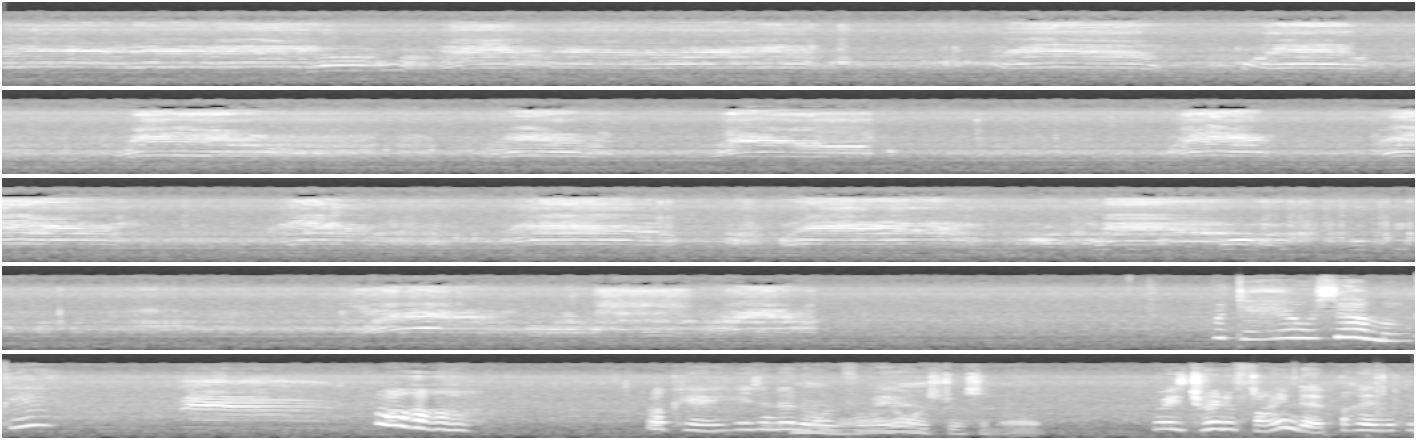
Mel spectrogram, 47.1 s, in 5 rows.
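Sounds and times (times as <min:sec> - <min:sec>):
cat meowing: 0:00.0 - 0:05.5, 0:06.6 - 0:09.2, 0:10.2 - 0:11.8, 0:12.7 - 0:13.5, 0:14.2 - 0:15.3, 0:17.2 - 0:17.9, 0:18.6 - 0:19.8, 0:20.6 - 0:21.5, 0:22.2 - 0:23.4, 0:24.0 - 0:25.4, 0:26.1 - 0:27.4, 0:30.6 - 0:33.7, 0:38.8 - 0:40.0.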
